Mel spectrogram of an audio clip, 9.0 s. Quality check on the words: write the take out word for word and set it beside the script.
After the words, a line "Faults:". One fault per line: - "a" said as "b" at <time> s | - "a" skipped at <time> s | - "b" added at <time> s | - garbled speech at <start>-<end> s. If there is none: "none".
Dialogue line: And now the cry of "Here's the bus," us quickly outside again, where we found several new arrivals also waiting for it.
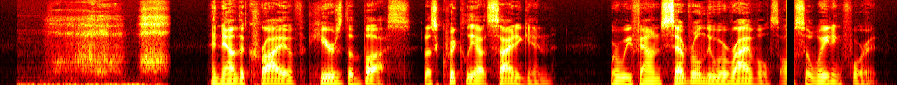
And now the cry of "Here's the bus," us quickly outside again, where we found several new arrivals also waiting for it.
Faults:
none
